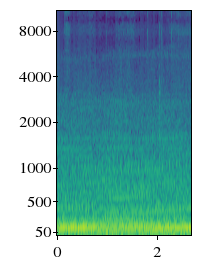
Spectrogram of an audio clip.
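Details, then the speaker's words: Auction-bought Ford XLT diesel work truck on the road, heard from the cab with lots of engine noise: a deep, steady rumble with smooth pull and no clunks between gears. Shifts well and sounds healthy. "Thing shifts awesome. Sounds good."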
